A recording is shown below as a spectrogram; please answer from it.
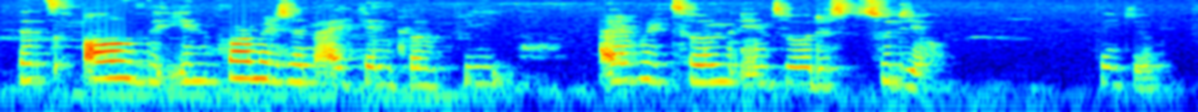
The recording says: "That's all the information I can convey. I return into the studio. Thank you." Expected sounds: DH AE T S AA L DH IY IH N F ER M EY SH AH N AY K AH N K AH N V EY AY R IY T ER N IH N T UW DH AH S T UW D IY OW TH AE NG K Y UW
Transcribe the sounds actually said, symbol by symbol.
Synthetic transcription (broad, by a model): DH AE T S AA L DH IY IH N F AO M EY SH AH N AY K AH N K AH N F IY AY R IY T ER N IH N T UW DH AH S T UW D IY OW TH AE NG K Y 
